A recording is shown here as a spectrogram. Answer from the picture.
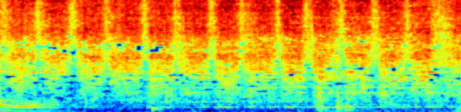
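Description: Metal cooking pot being scoured by hand with wood ash: rapid, even scrubbing strokes rasping against the pot's inside, several a second.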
